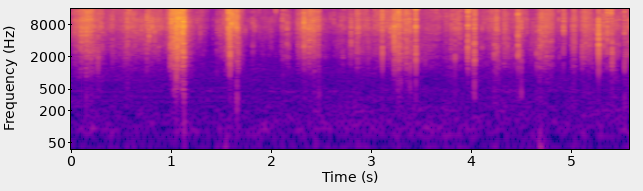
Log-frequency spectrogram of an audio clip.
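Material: Plastic.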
